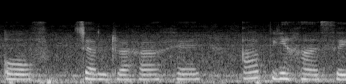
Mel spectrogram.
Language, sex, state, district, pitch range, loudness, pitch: Hindi, female, Haryana, Jhajjar, 230-245 Hz, -16 LUFS, 230 Hz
